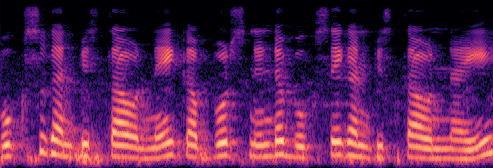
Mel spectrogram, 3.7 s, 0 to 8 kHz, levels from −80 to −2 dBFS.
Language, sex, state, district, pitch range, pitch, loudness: Telugu, female, Andhra Pradesh, Sri Satya Sai, 195-225 Hz, 210 Hz, -17 LUFS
